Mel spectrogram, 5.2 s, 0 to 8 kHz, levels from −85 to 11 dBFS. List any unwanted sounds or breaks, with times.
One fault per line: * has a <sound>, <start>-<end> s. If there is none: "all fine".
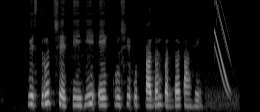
* has a chirp, 4.3-4.7 s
